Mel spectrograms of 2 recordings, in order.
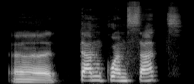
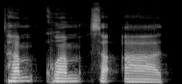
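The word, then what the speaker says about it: ทำความสะอาด: Ici, Marc voulait dire tam kwam saat, littéralement faire du propre. Mais il a fait la liaison et il a fusionné les deux syllabes en un seul son fluide. Résultat, il a dit sat.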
